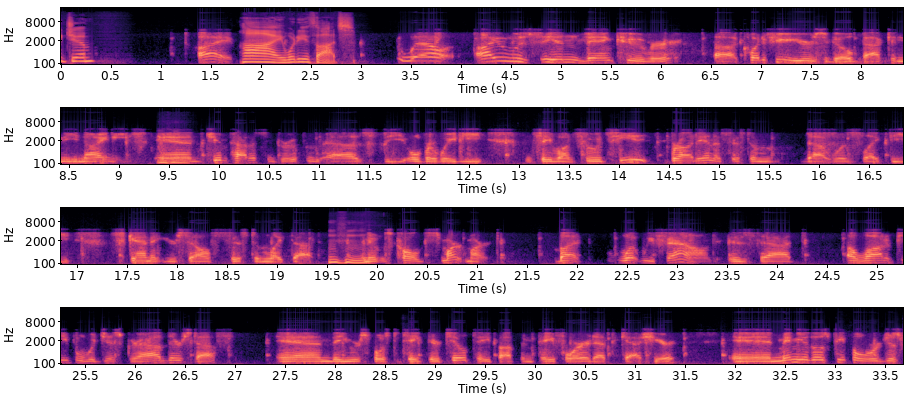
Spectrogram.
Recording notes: Then the phone lines were opened to hear what you had to say.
